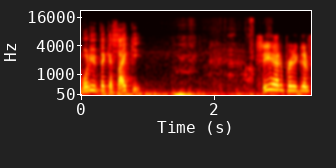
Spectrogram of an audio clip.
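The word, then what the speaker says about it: Saiki: The lead singer, that is a goddamn beast, is Psyche. I always hope I pronounce that correctly. It's spelled S-A-I-K-I, and I cannot think of any other way to say it but Psyche.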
